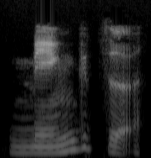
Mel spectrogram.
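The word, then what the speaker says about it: 名字: Mínɡzi is pronounced with a mid rising tone Lets try and say Mínɡzi Good job!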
